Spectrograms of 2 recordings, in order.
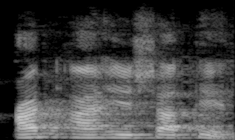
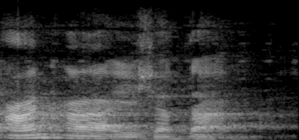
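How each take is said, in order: First: The name ends with an 'i' vowel. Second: The name ends with an 'a' vowel. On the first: The speaker calls it wrong. "tidak bisa kita baca, yaitu salah bacaannya" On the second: The speaker calls it right. "Yang benar adalah"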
